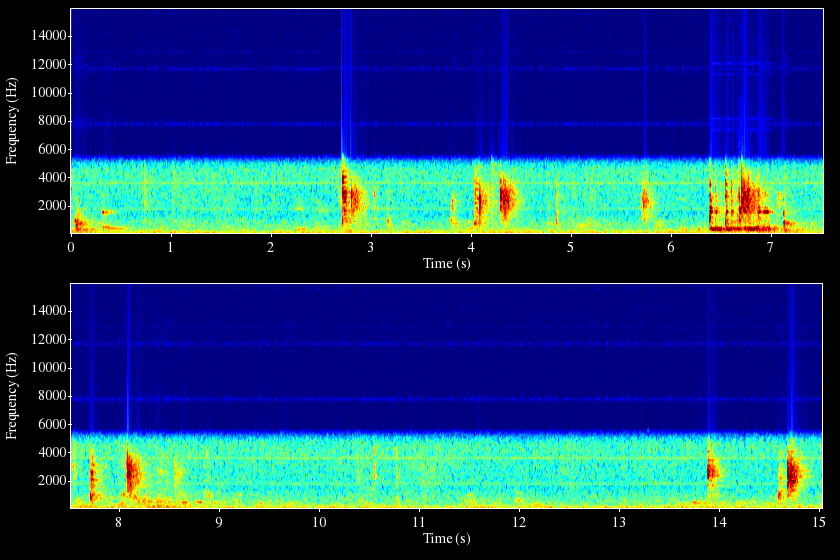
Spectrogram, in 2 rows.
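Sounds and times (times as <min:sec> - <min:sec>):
room noise: 0:00.0 - 0:15.0
snooker balls clicking: 0:06.4 - 0:08.7, 0:13.9 - 0:14.9.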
